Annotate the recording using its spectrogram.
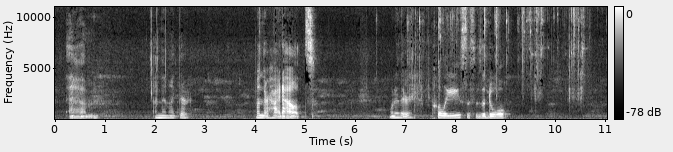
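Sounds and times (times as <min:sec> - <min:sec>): metal chain links clinking: 0:06.9 - 0:11.0.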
